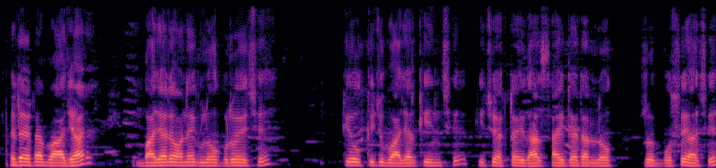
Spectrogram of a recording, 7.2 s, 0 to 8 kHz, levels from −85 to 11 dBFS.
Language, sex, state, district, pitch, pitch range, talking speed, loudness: Bengali, male, West Bengal, Dakshin Dinajpur, 145 Hz, 135-160 Hz, 165 wpm, -18 LUFS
